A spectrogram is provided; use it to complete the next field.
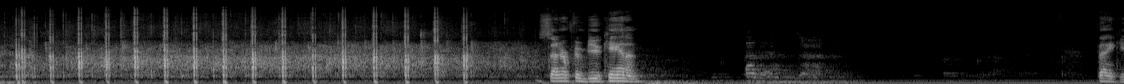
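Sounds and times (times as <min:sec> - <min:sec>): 
applause for welcomed guests: 0:00.0 - 0:05.8
speech: 0:05.5 - 0:06.5, 0:11.0 - 0:11.2.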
